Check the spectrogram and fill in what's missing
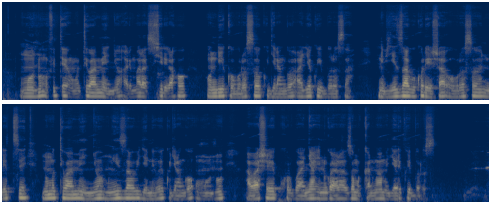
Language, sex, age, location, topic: Kinyarwanda, male, 25-35, Huye, health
